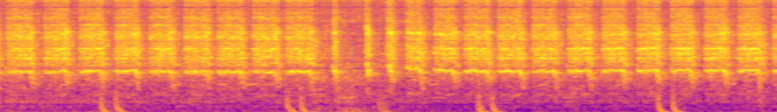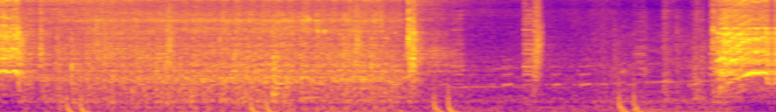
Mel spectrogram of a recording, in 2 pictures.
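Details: Customer's scooter CVT, cover off, a part found fitted backwards: sharp metallic ticks about four a second over a buzzing engine, louder on throttle; noise suspected from the centrifugal or clutch.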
